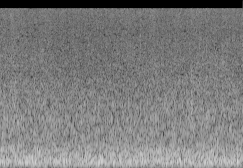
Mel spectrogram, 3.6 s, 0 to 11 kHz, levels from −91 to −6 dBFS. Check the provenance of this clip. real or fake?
real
